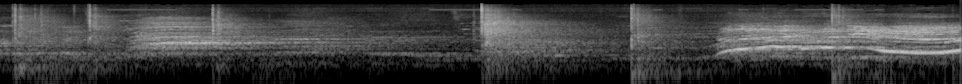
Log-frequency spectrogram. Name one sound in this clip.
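A person shouts loudly in a large echoing hall.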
